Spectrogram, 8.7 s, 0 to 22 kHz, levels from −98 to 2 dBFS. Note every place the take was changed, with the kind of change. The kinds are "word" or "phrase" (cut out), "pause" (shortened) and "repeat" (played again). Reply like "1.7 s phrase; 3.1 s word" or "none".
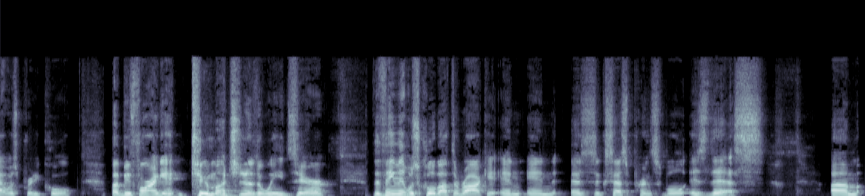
3.7 s word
